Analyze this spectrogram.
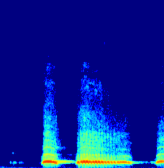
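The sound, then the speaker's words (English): A human voice imitates a pigeon cooing, giving three low, hooting coos: a short first note, a longer drawn-out second, and a third cut off at the end. No other talk is heard. “Let me hear pigeon.”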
